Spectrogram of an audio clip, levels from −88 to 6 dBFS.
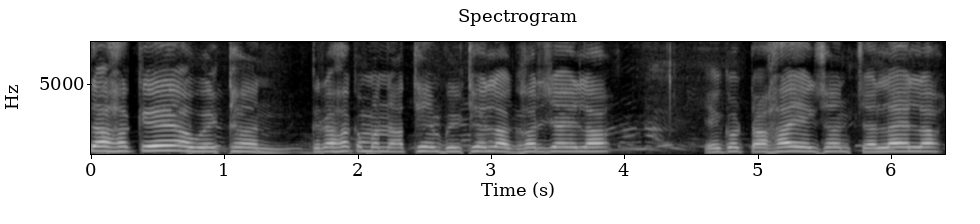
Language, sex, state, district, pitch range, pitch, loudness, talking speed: Sadri, male, Chhattisgarh, Jashpur, 280-305 Hz, 290 Hz, -24 LUFS, 170 wpm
